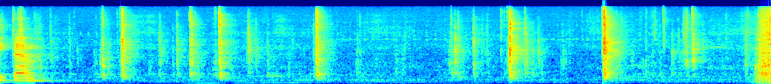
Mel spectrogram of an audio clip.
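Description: Small plastic parts click and snap into place.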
